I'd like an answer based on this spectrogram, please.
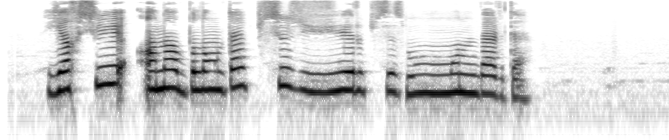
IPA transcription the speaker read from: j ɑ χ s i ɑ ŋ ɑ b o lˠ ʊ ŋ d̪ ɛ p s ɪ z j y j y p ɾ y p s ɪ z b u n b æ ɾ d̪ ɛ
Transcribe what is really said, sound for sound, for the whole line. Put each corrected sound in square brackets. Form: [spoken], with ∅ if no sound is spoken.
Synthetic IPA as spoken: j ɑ χ [ʃ] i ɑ [n] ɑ b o lˠ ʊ ŋ d̪ ɛ p s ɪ z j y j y [∅] ɾ y p s ɪ z [m] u n b æ ɾ d̪ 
